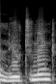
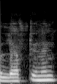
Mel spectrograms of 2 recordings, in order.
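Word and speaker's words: lieutenant: इसलिए ल्यूटिनेंट word को, ये जो वर्ड हमने लिखा था इसका उच्चारण अमेरिका ल्यूटिनेंट करता है, क्योंकि ये साउंड पे जाता है ना कि इसके स्पेलिंग पे जाता है।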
